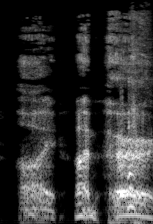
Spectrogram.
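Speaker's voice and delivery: acted raspy heroic voice. Joking about a masked character disguising his voice: Batman rasp. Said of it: "does the Batman rasp".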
